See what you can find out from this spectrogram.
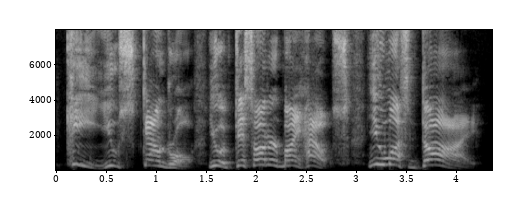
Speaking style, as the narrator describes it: Sickles came at Key in a rage and shouted

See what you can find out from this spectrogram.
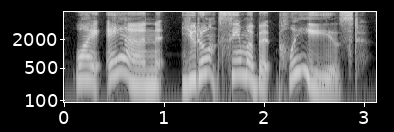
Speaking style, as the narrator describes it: she exclaimed

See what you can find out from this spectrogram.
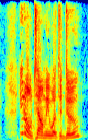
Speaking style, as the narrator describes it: my mother snapped

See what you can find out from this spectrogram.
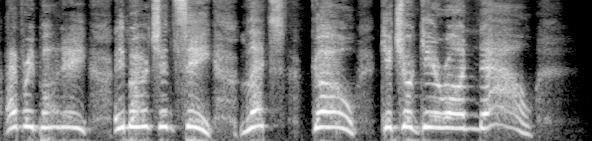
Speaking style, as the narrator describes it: you shout out commands

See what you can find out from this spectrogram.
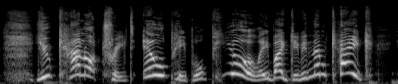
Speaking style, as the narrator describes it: he yelled at Nanny Piggins

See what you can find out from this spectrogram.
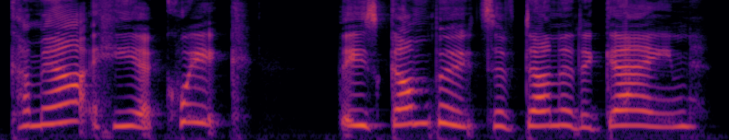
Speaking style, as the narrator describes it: cried

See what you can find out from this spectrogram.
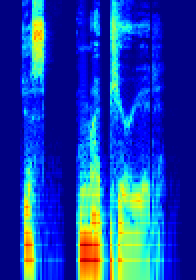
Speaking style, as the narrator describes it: said Jazz through gritted teeth

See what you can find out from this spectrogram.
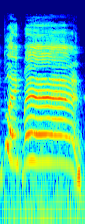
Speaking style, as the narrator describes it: Val's pointing her staff at plank man and just yelling

